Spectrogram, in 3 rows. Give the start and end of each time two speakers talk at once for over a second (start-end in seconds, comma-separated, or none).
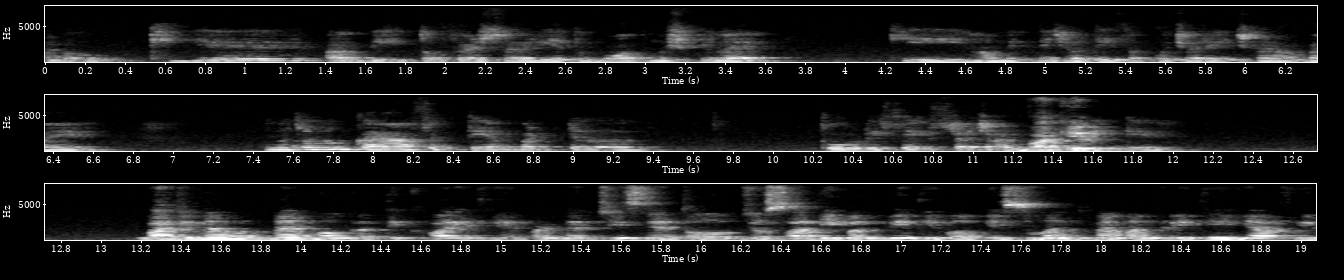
none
